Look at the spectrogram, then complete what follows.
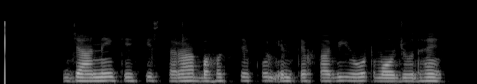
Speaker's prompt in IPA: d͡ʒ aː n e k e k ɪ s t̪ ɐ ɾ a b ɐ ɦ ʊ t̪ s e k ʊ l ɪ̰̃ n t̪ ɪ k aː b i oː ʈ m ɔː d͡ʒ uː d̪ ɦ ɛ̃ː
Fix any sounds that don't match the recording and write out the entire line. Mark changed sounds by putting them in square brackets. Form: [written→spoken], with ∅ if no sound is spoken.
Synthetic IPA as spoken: d͡ʒ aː n e k e k ɪ s t̪ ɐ ɾ a b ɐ ɦ ʊ t̪ s e k ʊ l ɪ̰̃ n t̪ ɪ [k→x] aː b i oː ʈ m ɔː d͡ʒ uː d̪ ɦ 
